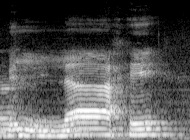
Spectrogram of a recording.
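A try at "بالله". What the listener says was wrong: ஹி இல்லை, அந்த இந்த பாருங்கள், இந்த லைட்டாக இந்த ஹாட சவுண்ட் வந்துடுது. பில்லாஹி அப்படி போயிடக்கூடாது. பில்லாஹி பில்லாஹி ஹி ஹி ஹி. அதில் ஒரு ஹா, உபைதுர் ரஹ்மானில் ஹா தான் வருது. பில்லாஹி இது ஹா, ஹி இல்லை ஹா. இன்றைக்கு இந்த கடைசி இடம், இந்த இடத்துக்கு கொடுக்கக்கூடாது, இந்த இடத்துலேருந்து வெளியாகணும். நெஞ்சிக்கிட்டு இருந்து அந்த காற்று வாரத்தோடையே வர்றது.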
